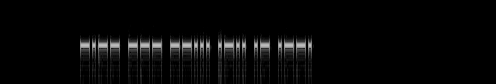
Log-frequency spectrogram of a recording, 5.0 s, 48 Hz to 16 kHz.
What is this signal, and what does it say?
Morse code, heard as a keyed tone, about 40 wpm, 700 Hz. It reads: YO7LAP
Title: DXCC-100 Call Signs - 6 Characters - Repeated 3x - 40wpm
